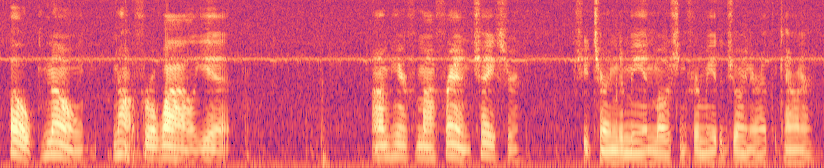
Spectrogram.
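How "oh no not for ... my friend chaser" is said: higher, louder folksy farm mare greeting; cheerful country pony saying hello; Applejack's voice. A narrator's reading. Applejack greets the baker at the counter, cheerful. Applejack introduces her friend.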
